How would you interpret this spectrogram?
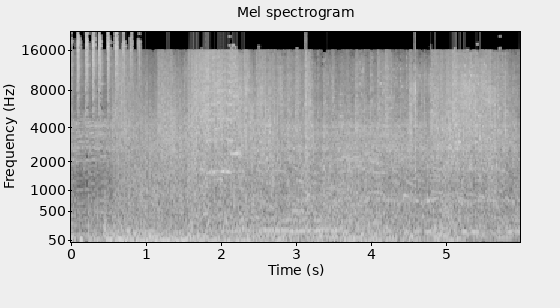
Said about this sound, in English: The explosion literally ripped away the whole central support system for the bridge. Slowly, as if in a dream, it crumbled in pieces and headed for the water below.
